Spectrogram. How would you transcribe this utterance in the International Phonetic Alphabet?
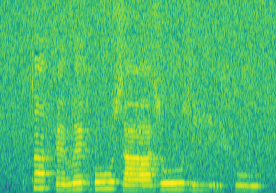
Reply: t ã˦ h ɛ˨ β ɛ˦ h oː˦ z aː˨ z oː˦ z iː˨ r ʃ u˨

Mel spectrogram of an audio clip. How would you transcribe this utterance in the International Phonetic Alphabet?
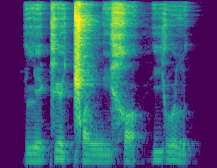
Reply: lʲ a kʲ ɔ j ǁ ɔ l ŋ i x ɔ | j u l

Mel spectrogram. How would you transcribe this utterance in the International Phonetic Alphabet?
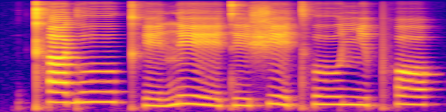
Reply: kʰ a˦ ɡ oː˦ kʰ e˨ n eː˦˨ t ɪ˨ ʃ e˦˨ tʰ oː˦ ɲ ɪ˦˨ pʰ ɔ˦

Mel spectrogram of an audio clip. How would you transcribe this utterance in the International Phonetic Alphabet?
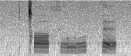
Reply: ǀ ɔ x ə̤ w ə̤ h ə

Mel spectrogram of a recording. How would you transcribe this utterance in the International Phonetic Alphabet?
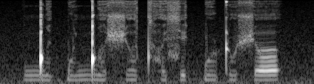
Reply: ŋ͡ǃ e̤ k͡p ṳ ŋ͡ǃ ə̤ ʃ ə̤ tʰ ə̤ sʲ e k͡p ṳ ʈ ṳ ʃ ə

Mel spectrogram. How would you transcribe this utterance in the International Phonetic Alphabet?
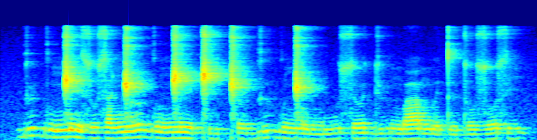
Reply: ɡ ʉ ɡ u ŋ͡ǁ e z u z a ŋ͡ǁ ɵ ɡ o ŋ͡ǁ e ǁ i ǁ ɵ ɡ ɨ ɡʷ ɨ ŋ͡ǁ o m u s ɵ d ʉ ŋʷ a ŋʷ e t ɨ d o z o s i

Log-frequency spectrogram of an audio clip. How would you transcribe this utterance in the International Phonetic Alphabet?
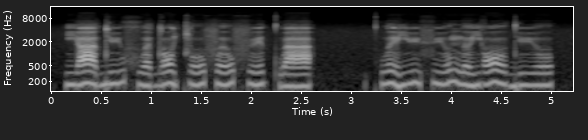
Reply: j a˩˧˩ d y˨˩˦ xʷ ɐ˩ d ɔ˩˧˩ c o˨˩˦ f ə˨˩˦ o̯ f ʏ˨˩˦ e̯ kʷʼ a˩ | kʷʰ ə˩˧˩ e̯ j y˩˧˩ f y˨˩˦ o̯ n̪ ə˩ j ɔ˩˧˩ o̯ d̪ y˩ o̯

